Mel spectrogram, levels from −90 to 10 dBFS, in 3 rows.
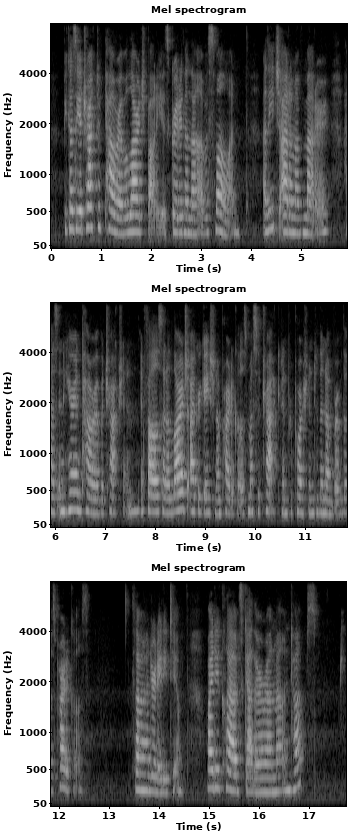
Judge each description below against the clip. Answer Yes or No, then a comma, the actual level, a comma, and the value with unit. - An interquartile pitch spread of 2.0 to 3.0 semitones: Yes, narrow, 2.5 semitones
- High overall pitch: Yes, high, 215 Hz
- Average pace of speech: Yes, average, 180 wpm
